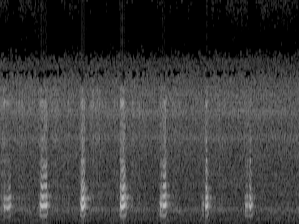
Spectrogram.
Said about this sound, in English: there's really not much more irritating than going to the woods early in the morning, hear a turkey gobble on the roost, you walk over to where he is, and then you hear ever so faintly in one of the trees very near him, you hear a tree call of a hen.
